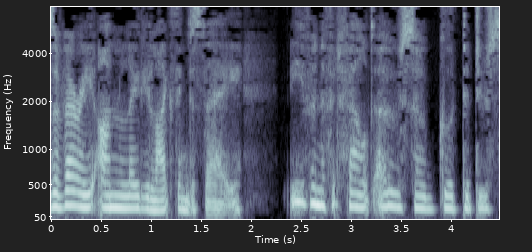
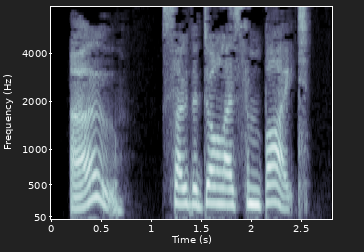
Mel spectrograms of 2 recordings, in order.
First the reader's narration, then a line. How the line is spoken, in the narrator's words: Alice sneered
